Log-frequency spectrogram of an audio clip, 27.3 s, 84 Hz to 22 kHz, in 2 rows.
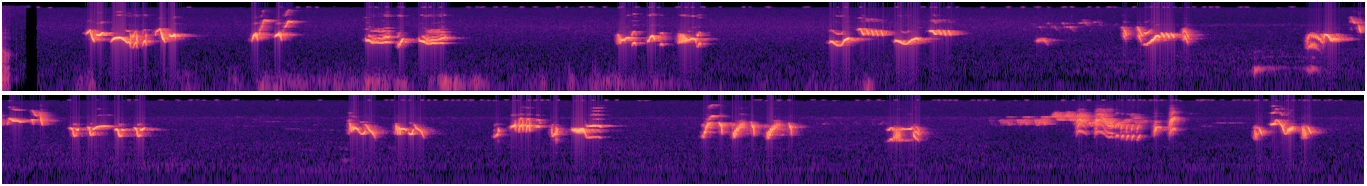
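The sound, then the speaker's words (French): A mockingbird sings alone, pouring out a long run of short, varied phrases of chirps, whistles and trills, each burst different from the last, clear, with brief pauses between. “Le moqueur, lui, c'est un répertoire de 1000 chants.”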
